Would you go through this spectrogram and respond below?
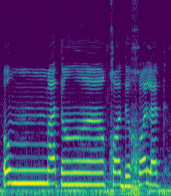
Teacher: याद रखें, नून साकिन या तनवीन के बाद हरूफ इख्फा में से कोई हर्फ आ जाए तो नून साकिन और तनवीन की आवाज़ को छुपे हुए गुन्ने के साथ पढ़ते हैं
